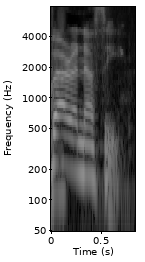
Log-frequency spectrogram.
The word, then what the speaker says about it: Varanasi: And then we are going to the airport, and you have to pronounce this town. Varanasi.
